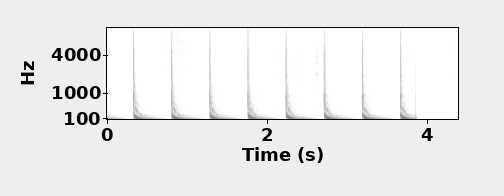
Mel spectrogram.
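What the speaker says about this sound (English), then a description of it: "The first sound we have here is the kick," Punchy, deep kick drum from a minimal house loop: eight evenly spaced booming hits with short decaying tails, loud and upfront, playing alone before stopping.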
